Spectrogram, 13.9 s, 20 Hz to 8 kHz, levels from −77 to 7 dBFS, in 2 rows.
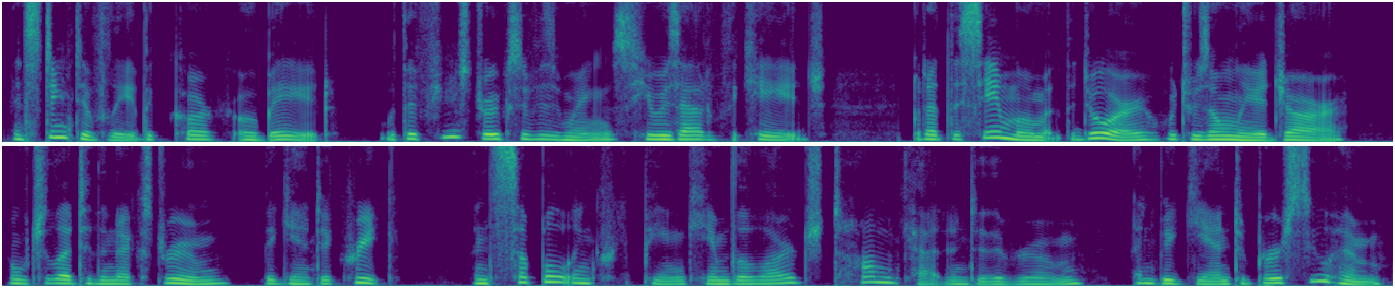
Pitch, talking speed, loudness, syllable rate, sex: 205 Hz, 235 wpm, -18 LUFS, 5.8 syllables/s, female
